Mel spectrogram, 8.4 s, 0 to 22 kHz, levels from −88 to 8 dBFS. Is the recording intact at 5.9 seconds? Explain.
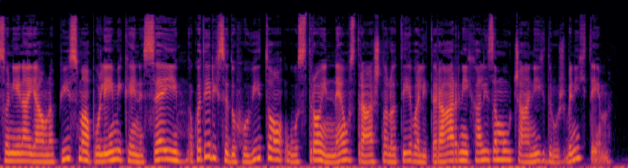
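Yes, at 5.9 seconds the speech plays through cleanly, with no audible fault at that moment.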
